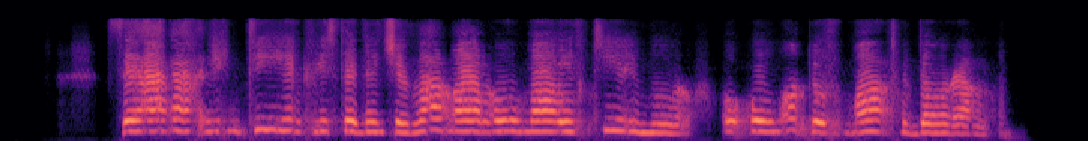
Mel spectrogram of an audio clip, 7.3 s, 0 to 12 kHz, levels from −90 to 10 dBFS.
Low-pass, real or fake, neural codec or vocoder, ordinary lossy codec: 7.2 kHz; fake; codec, 16 kHz, 0.5 kbps, FreqCodec, smaller model; AAC, 48 kbps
